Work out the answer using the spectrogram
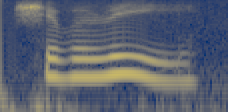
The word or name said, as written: shivaree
